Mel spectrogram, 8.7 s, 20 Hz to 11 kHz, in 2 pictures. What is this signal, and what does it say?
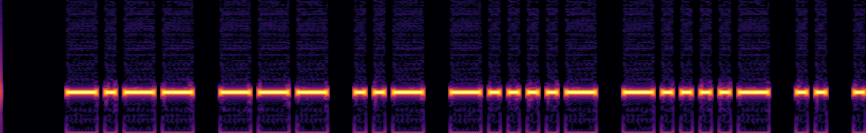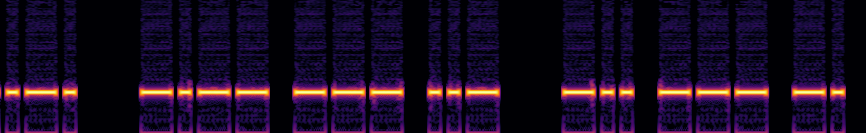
Morse code, heard as a keyed tone, about 25 wpm, 1000 Hz. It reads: YOU--IF YOU DON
